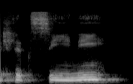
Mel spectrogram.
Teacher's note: But this is a process where a verb is becoming an adjective. So the short version is you add a low tone suffix to it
